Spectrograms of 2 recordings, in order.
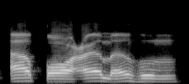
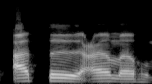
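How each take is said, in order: First: The t bounces heavily, toward an o sound. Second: The t bounces lightly, without the o sound. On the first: The speaker calls it right. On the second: The speaker calls it wrong. "jangan at'amahum. Nah, ini salah"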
